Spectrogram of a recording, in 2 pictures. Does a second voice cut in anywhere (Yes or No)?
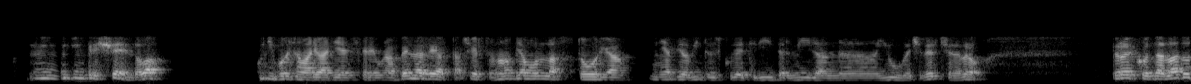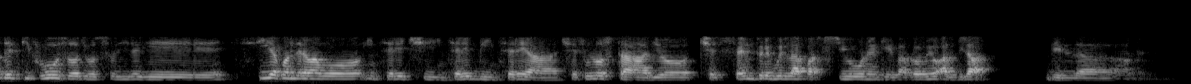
No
